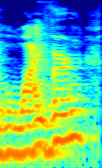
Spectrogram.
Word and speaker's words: Wyvern: I zainteresował mnie dzisiaj startup, no właśnie, nie wiem jak wymienić jego nazwę, wy wymówicie go nazwę Wyvern, pisze się W-Y-V-E-R-N, dla tych, którzy chcieliby sobie o nim poczytać.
